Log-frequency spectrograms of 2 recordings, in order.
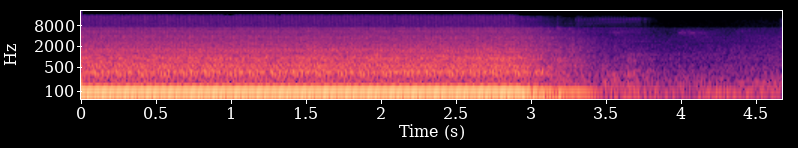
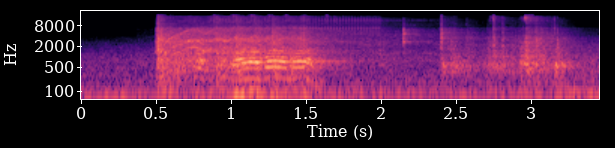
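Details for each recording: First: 1998 Audi A4 2.5 TDI (AFB engine) after timing belt and water pump replacement for a leaking water pipe: steady, even low diesel idle, no knocks or misses, then clean shutdown; normal start and idle. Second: 1998 Audi A4 2.5 TDI (AFB) diesel after timing belt and water pump change: fires for about a second, roars briefly, then dies to a few clicks; injection pump fault (advance wire burned) causing start then stall.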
